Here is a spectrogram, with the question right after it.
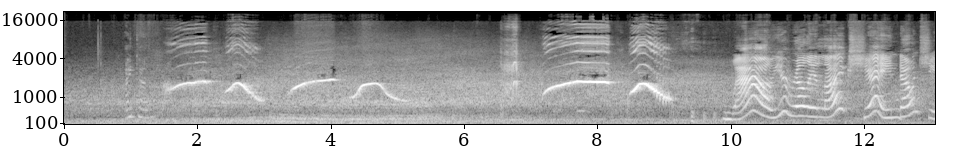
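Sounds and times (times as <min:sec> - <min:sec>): parrot whistling: 0:01.5 - 0:05.1, 0:06.6 - 0:09.2.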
